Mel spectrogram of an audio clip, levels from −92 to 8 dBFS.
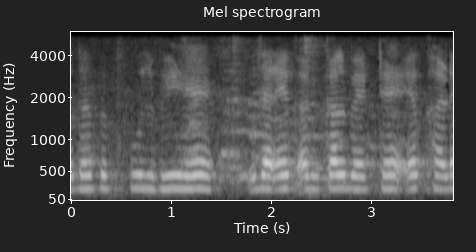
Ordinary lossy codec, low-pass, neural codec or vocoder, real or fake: AAC, 24 kbps; 5.4 kHz; none; real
